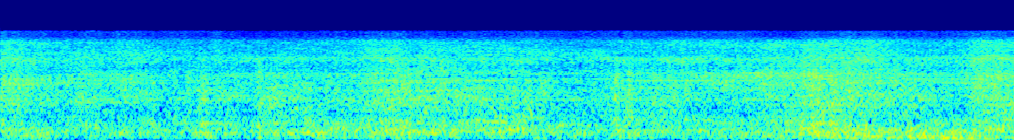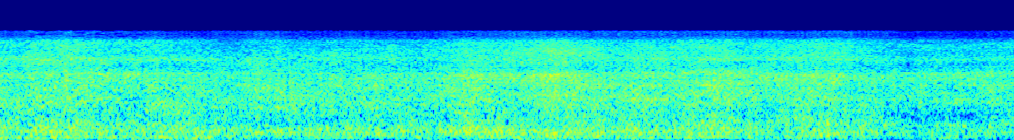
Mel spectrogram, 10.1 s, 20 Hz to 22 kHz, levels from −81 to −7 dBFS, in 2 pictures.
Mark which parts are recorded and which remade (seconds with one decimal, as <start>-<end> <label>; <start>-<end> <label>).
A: 0.0-5.2 remade; 5.2-5.8 recorded; 5.8-10.1 remade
